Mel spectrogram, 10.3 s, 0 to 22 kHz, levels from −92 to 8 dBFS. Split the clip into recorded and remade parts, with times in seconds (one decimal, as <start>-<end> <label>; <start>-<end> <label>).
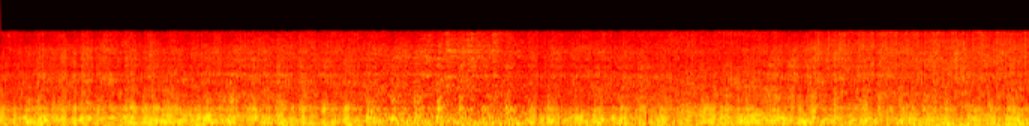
0.0-3.7 remade; 3.7-5.3 recorded; 5.3-10.3 remade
